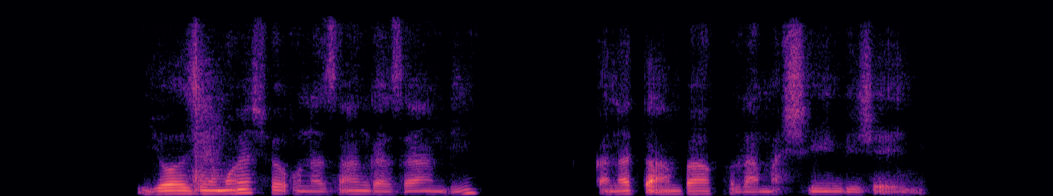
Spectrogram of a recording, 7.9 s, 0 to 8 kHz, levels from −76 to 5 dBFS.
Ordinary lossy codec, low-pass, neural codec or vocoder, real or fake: AAC, 32 kbps; 7.2 kHz; codec, 24 kHz, 0.9 kbps, DualCodec; fake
